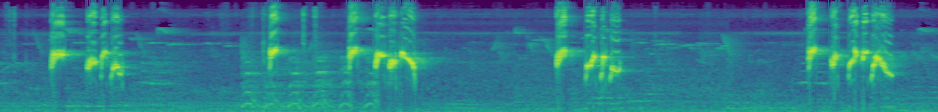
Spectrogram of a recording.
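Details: Red-whiskered bulbul song for rousing caged birds, with repeated cheerful phrases of three to five slurred, bubbling notes every one to two seconds, plus a faint lower murmur between some phrases.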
